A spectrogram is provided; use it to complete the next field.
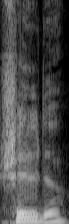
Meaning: nominative/accusative/genitive plural of Schild
- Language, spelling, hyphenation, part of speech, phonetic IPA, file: German, Schilde, Schil‧de, noun, [ˈʃɪldə], De-Schilde.ogg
